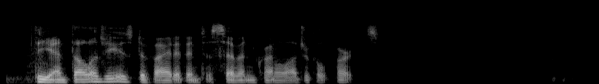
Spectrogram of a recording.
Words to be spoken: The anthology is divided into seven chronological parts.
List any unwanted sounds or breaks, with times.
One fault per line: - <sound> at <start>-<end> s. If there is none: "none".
none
